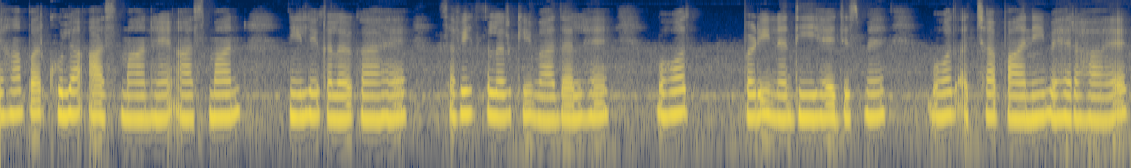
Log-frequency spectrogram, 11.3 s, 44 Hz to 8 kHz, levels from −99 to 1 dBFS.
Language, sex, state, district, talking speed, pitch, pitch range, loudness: Hindi, female, Uttar Pradesh, Etah, 140 wpm, 210 Hz, 205-225 Hz, -15 LUFS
